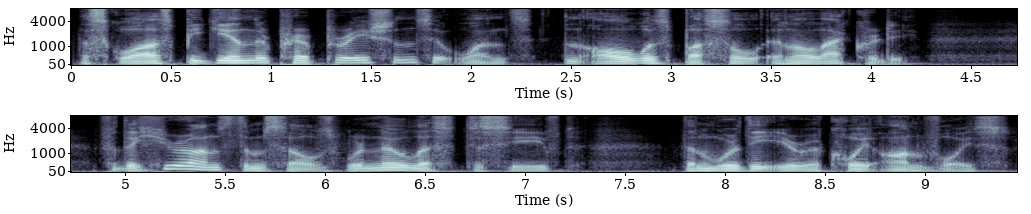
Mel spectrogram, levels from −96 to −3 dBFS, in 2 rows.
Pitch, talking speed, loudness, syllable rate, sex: 90 Hz, 165 wpm, -21 LUFS, 5.5 syllables/s, male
